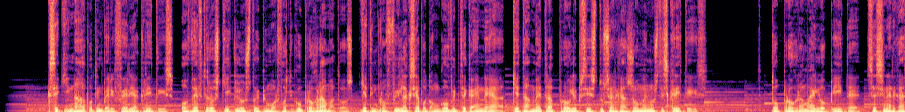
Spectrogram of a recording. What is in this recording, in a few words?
radio spot; perifereia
